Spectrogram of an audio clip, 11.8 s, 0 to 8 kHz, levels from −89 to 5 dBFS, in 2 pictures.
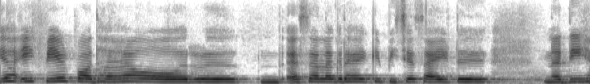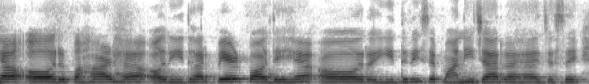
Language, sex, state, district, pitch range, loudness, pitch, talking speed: Hindi, female, Chhattisgarh, Bilaspur, 245-270 Hz, -15 LUFS, 255 Hz, 170 wpm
